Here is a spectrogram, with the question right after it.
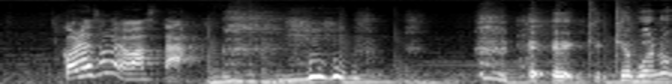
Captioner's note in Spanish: Risas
